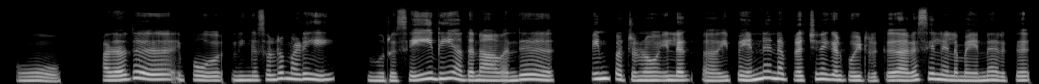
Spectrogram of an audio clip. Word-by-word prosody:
ஓ! 175 - -8 0.8
அதாவது 210 +9 +2 0.4
இப்போ 205 0 -5 0.4
நீங்க 195 0 0
சொல்ற 225 +4 0
மாரி 245 0 +2 0.7
ஒரு 175 0 -2
செய்தி 250 +6 +3
அத 200 -3 -1
நான் 185 -1 +1
வந்து 195 +5 +1 0.7
பின்பற்றணும் 195 -8 +1
இல்ல 195 0 +3 0.3
அ - - -2 0.2
இப்ப 190 - -9
என்னென்ன 270 +4 +4
பிரச்சனைகள் 210 +1 0
போயிட்டிருக்கு? 185 -1 -2
அரசியல் 225 +5 +1
நிலைமை 185 -3 +1
என்ன 190 +2 0
இருக்கு? 190 +2 -3
200 Hz, 125 wpm, -22 LUFS, 190-235 Hz, 0.8 s, என்னென்ன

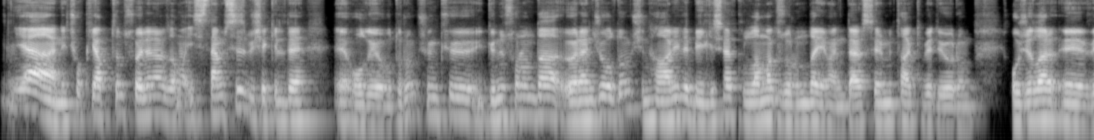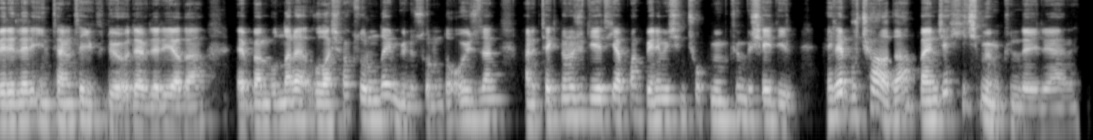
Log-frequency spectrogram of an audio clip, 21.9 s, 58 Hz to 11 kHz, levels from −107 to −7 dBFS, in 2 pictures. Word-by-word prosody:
Yani, 115 0 +8
çok - - -5
yaptığım 145 +2 +2
söylenemez 150 -1 +1
ama 130 0 -5
istemsiz 150 +6 +5
bir - - -5
şekilde, 130 -1 0 0.3
eee, - - 0
oluyor 110 -2 -1
bu 105 - -11
durum. 155 +3 -9
Çünkü 145 -2 -5
günün 130 +2 -3
sonunda 145 +1 -1
öğrenci 130 +3 +1
olduğum 150 +4 -5
için, 180 -9 -6
hâliyle, 135 +2 -1
bilgisayar 125 +4 +2
kullanmak 125 +1 -2
zorundayım. 115 0 0
Hani, 105 -1 -6
derslerimi 115 +2 +2
takip 115 -2 -3
ediyorum, 105 -1 -4 0.4
hocalar, 125 +2 +2
eee, 110 -2 +3
verileri 120 +2 +4
internete 115 +1 -2
yüklüyor 120 -3 -4
ödevleri 105 -1 +1
ya 100 -1 +3
da, 105 +1 -5 0.3
eee, - - -1
ben 115 0 -1
bunlara 125 +3 0
ulaşmak 120 +7 -2
zorundayım 135 +2 -4
günün 110 -2 -9
sonunda. 105 +1 -9
O - - -6
yüzden, 135 +1 -4 0.2
hani, 115 -1 -4
teknoloji 140 +3 -3
diyeti 135 0 0
yapmak 150 +2 -3
benim 135 +2 +2
için 135 0 -3
çok 140 +1 -9
mümkün 130 +2 -9
bir 130 - -5
şey 130 -1 +3
değil. 105 -3 -7 0.3
Hele - - +1
bu - - -6
çağda - - -1
bence 130 +5 +4
hiç 205 +3 +1
mümkün 110 -5 -7
değil 95 0 0
yani. 100 0 -7
125 Hz, 170 wpm, -24 LUFS, 115-140 Hz, 0.4 s, Yani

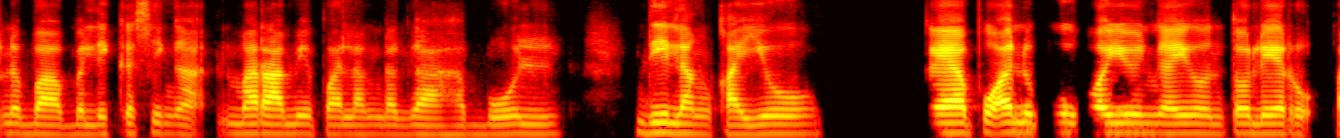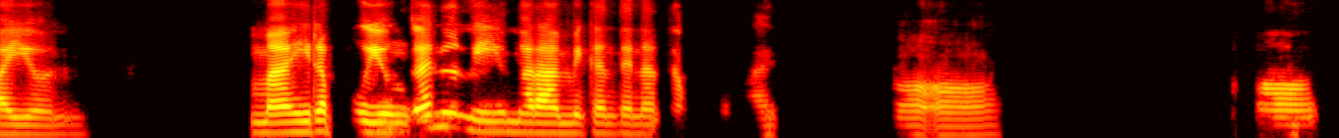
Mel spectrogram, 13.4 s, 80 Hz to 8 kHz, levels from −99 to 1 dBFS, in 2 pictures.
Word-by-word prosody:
nababalik 145 -1 -3
kasi 160 +2 -5
nga 145 - -3 0.2
marami 150 -1 +1
pa 145 - -4
lang 145 0 -10
naghahabol, 140 +1 -8 0.4
'di 165 0 +4
lang 155 -1 +1
kayo. 150 +2 -2 0.6
Kaya 160 0 +10
po - - +1
ano 165 0 +3
po 165 - -8
ba 160 - +3
'yon 160 0 +2
ngayon, 155 -1 +3
tuliro 155 -1 +2
pa 145 - -2
'yon. 140 0 -7 0.9
Mahirap 165 +2 +3
po 175 - -4
yung 165 0 +2
ganun, 250 0 +2
eh, 175 0 -2
yung - - -11
marami 160 -1 +2
kang 155 -1 -6
tinatakbuhan, 150 -1 -11 0.6
oo. 130 0 -9 1.3
Ah. 145 0 -6
150 Hz, 140 wpm, -24 LUFS, 145-160 Hz, 1.3 s, Kaya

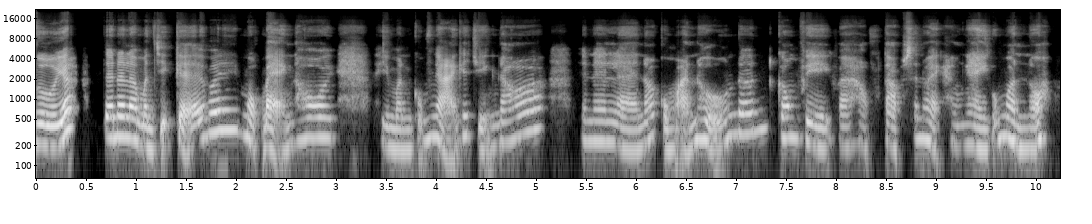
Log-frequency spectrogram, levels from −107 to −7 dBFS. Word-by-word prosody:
người 205 -1 +5
á, 345 - +9 0.3
cho 265 - +5
nên 275 0 +6
là 260 - +7
mình 195 -5 +1
chỉ - - -2
kể 210 +4 +4
với 345 +2 +3
một - - +1
bạn 195 +1 +4
thôi. 265 +3 0 0.4
Thì 190 - -8
mình 175 -1 -3
cũng 250 +9 -7
ngại 265 - +3
cái 280 - -4
chuyện 195 -7 -7
đó 290 +10 -1 0.4
cho 240 - -10
nên 235 0 -3
là 180 -6 -1
nó 245 +8 -2
cũng - - -4
ảnh 210 - +1
hưởng 250 +2 -1
đến 310 +3 -1
công 265 -1 0
việc 190 -5 0
và 195 -1 -2
học - - -7
tập, - - 0
sinh 260 -2 -2
hoạt 240 -2 -1
hàng 200 -1 -11
ngày 190 -3 0
của - - -7
mình 235 -9 0
nữa. 225 +7 +2
240 Hz, 230 wpm, -26 LUFS, 200-270 Hz, 0.4 s, á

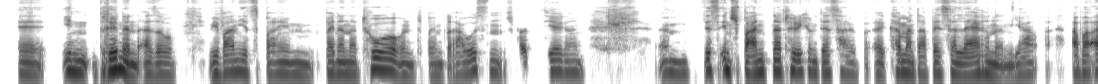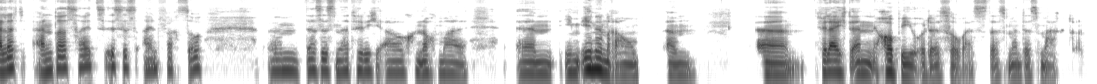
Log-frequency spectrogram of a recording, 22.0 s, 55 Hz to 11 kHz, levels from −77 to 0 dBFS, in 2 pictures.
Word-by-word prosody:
äh, 105 -3 -1 0.2
innen 125 -4 +2
drinnen. 125 -1 +7
Also 100 -1 0 0.3
wir 110 -1 -1
waren 120 +2 +2
jetzt 115 -2 -3
beim 105 -1 -2
bei 115 0 +1
der 110 0 +3
Natur 125 +4 +4
und 95 -1 -4
beim 100 0 -5
Draußen-Spaziergang. 120 +2 -3 0.7
Ähm, 110 -1 -4
das 130 0 +3
entspannt 120 -3 +5
natürlich 125 0 +3
und 115 -3 -3
deshalb, 110 -2 -2
äh, 105 -2 -1
kann 120 -1 +1
man 110 -2 +3
da 105 - 0
besser 110 +1 0
lernen, 100 -3 +2
ja. 105 +3 -3 0.3
Aber 115 0 +4
aller 135 +6 +6 0.2
andererseits 130 - -1
ist - - -2
es - - -4
einfach 65 +2 -7
so, - - -3 0.7
ähm, 130 0 -4
dass 130 0 -3
es 130 -1 -1
natürlich 125 +1 -4
auch 115 0 -5
noch 110 +1 -3
mal, 110 -3 -5 0.5
ähm, 110 -2 -2
im 115 -1 -2
Innenraum, 110 -10 +4 0.3
ähm 100 -1 -4 0.7
ähm, 105 -1 +2
vielleicht 120 -1 +3
'n 110 -1 0
Hobby 100 -6 +5
oder - - -4
so - - -4
was, - - -9
dass - - -7
man 95 - -5
das - - -6
macht - - -9
und - - -20
110 Hz, 155 wpm, -25 LUFS, 105-120 Hz, 0.7 s, drinnen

